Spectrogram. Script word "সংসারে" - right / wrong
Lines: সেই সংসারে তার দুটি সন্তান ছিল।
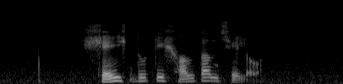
wrong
